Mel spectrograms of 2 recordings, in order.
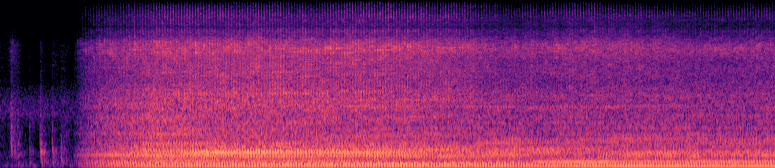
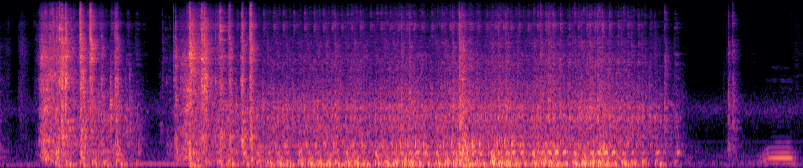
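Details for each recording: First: I think we're good to go it seems to run just fine Second: Snow blower returned by a buyer for barely running. With old fuel drained and fresh gas added, the small engine catches, then runs rough and uneven with a wavering beat and fades. No difference yet; cause not found.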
